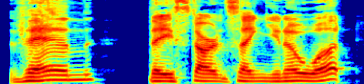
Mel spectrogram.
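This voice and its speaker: A man's voice: mid-range voice, slow, no room sound, clean studio sound. A man hosting a casual podcast, stuffy and nasal from a cold, rambling and joking at his own expense. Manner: rambling, self-deprecating, joking. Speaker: podcast host.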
